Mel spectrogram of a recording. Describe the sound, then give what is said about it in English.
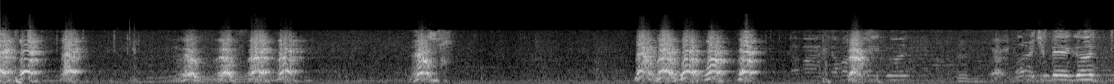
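A dog locked in a car barks loudly and repeatedly in quick clusters of sharp barks with short pauses between bursts, while a doorman's voice speaks to it intermittently in the gaps. “And I listened to a doorman talking to a barking dog locked in a car.”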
